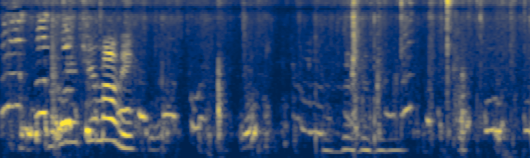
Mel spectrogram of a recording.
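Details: Hungry Redbone Coonhound puppies near Kingston, Ontario, Canada, several overlapping high whines and squeals with wavering, bending pitch, loudest at the start, then choppy yelps and a steady low whimper.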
